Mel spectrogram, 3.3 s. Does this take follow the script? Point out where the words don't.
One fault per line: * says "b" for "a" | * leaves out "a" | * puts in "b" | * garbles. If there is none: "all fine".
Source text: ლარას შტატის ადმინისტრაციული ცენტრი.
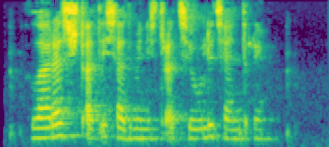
all fine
